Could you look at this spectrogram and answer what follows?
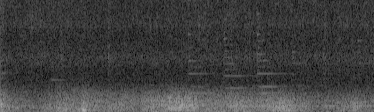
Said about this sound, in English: A thunderstorm hung over one of the mountains in the distance and rumbled quietly.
